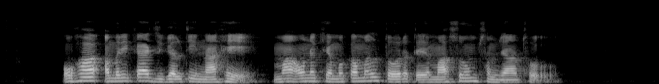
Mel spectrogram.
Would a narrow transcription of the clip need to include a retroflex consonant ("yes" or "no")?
no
